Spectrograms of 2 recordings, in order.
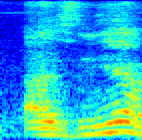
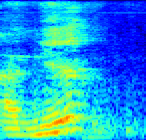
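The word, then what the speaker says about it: Asnières: L'autre il a lu Aznière mais il a prononcé Agniè parce que en France on prononce Agniè mais l'autre par rapport à l'alphabet qu'il a eu à apprendre il dit là où il y a le S faut prononcer le S mais s'il suivait seulement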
